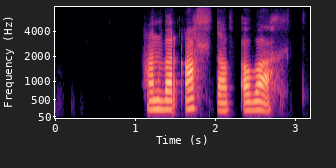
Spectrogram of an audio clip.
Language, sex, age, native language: Icelandic, female, 9, Icelandic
